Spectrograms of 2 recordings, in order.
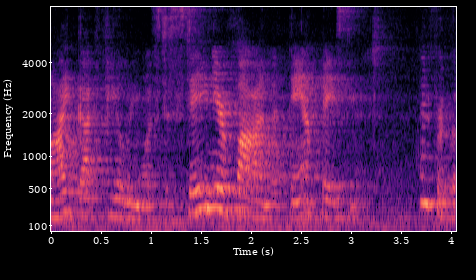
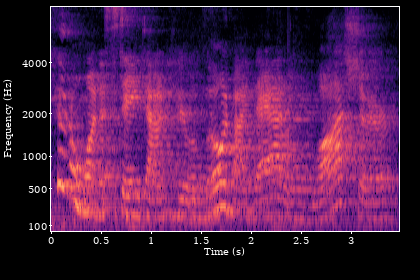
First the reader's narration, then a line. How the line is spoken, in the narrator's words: she would continue in her mother knows best voice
